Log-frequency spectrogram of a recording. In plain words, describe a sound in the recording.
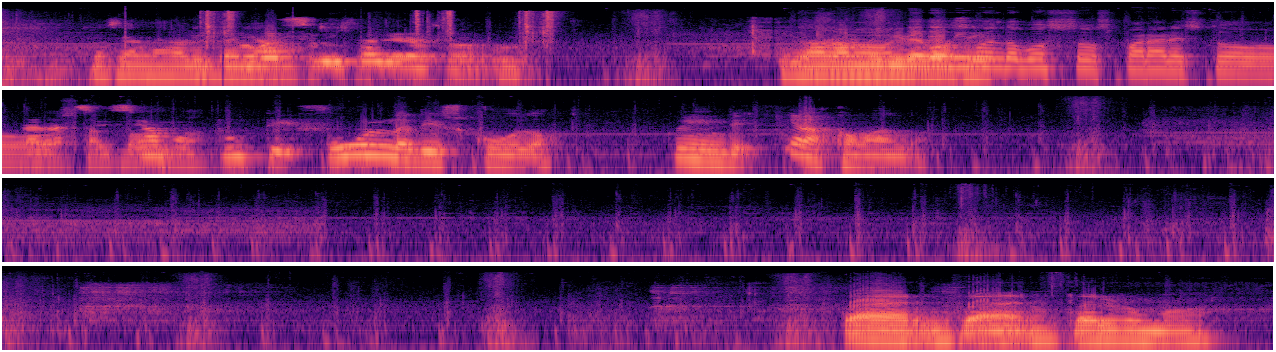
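Quick footsteps patter on grass.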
